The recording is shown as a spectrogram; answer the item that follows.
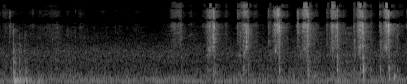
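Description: A tarot card deck is shuffled quietly and close by, starting with a soft thump, then a run of crisp riffling card flicks that grows busier toward the end, with no talking.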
